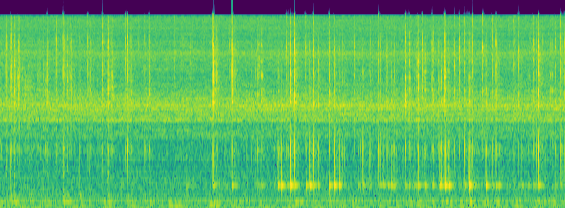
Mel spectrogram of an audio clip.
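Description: A small hollow faceted silver metallized plastic star tree topper with a stem is held upright and tapped with long pink nails. A rapid, irregular series of light, crisp clicks sounds bright and thin, each dying away almost instantly over a soft steady hiss.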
